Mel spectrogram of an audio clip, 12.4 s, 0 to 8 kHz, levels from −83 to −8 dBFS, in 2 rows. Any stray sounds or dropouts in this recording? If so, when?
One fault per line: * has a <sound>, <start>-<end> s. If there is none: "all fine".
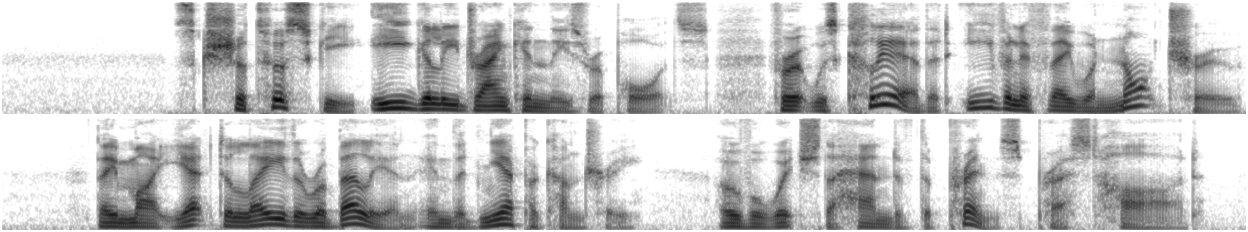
all fine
